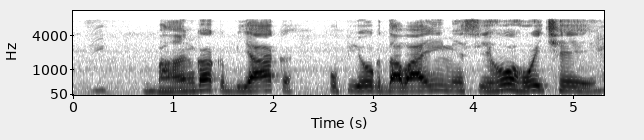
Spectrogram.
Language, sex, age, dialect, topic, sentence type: Maithili, male, 18-24, Bajjika, agriculture, statement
